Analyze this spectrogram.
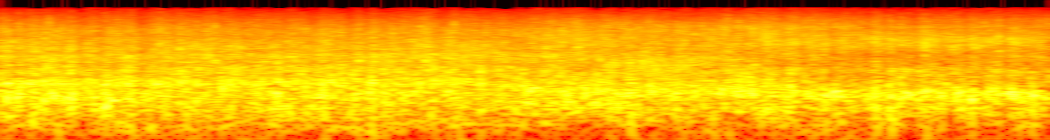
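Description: Steady rush of water as freshly pulled peanuts in their shells are washed clean of soil.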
